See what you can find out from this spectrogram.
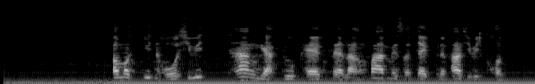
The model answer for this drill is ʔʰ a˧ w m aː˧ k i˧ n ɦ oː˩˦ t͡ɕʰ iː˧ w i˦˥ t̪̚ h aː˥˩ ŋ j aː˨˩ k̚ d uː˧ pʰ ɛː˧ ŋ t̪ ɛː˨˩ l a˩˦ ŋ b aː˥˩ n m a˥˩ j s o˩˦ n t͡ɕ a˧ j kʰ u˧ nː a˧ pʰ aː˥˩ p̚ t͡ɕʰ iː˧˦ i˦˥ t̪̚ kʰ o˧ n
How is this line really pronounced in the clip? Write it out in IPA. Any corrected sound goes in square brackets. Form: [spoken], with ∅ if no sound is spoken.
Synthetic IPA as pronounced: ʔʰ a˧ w m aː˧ k i˧ n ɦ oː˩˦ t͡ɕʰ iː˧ w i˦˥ t̪̚ h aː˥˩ ŋ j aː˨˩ k̚ d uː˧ pʰ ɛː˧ ŋ t̪ ɛː˨˩ l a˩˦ ŋ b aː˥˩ n m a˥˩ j s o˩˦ n t͡ɕ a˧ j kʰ u˧ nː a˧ pʰ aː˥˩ p̚ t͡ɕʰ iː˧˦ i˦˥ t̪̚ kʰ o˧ n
